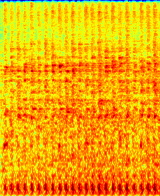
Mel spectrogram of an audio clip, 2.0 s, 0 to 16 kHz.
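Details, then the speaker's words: Model A pickup at first start after reassembly, running off the tank, hot start: very slow, lumpy idle around 400 rpm, a little exhaust smoke, smells rich; idle not yet adjusted, cause of low idle unknown. "to that that's like 400 rpm maybe shit's fallin into the fan or what [Music] little bit of smoke from the exhaust and everything else seems fine"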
